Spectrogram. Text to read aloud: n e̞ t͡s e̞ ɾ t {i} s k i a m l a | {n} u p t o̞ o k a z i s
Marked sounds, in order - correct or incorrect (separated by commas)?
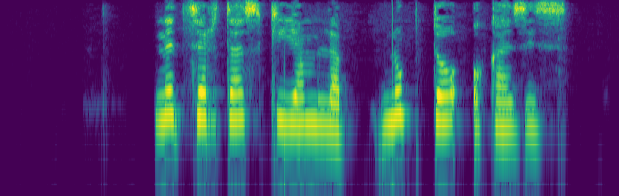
incorrect, correct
